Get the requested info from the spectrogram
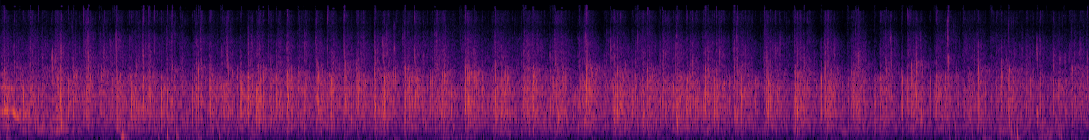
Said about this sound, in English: So we want you to know that all of us here do support you. Let's give our pastor a round of applause.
